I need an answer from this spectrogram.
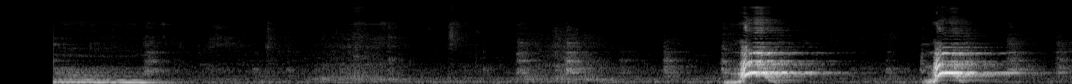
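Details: A beagle barking at a black cat gives two loud, slightly drawn-out barks about two seconds apart.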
